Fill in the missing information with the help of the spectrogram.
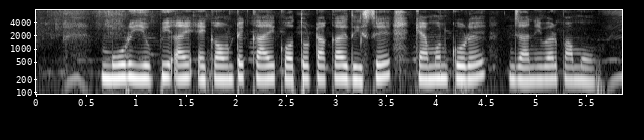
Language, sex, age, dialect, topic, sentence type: Bengali, female, 18-24, Rajbangshi, banking, question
